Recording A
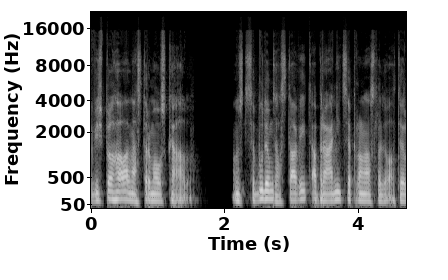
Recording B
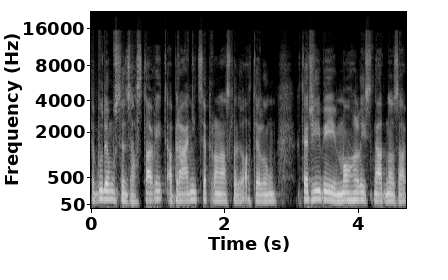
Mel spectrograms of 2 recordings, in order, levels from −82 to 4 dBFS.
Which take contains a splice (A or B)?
A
